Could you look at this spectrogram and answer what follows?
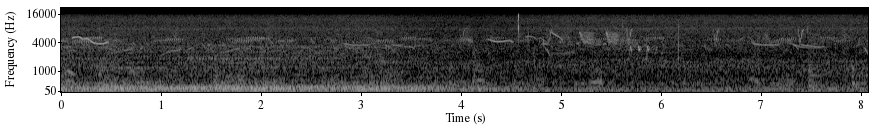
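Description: Wild birds calling: many short, overlapping chirps and whistles, some rising and falling. Beneath them is a low rumble that drops away about halfway through.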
